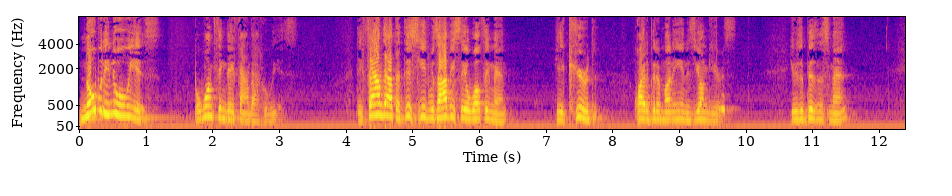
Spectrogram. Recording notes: Shiur recorded in Yeshivas Ohr Reuven, Monsey NY.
